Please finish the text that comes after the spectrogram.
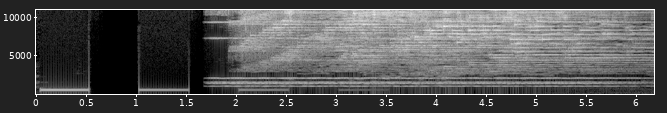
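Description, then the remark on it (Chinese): A telephone disconnect tone heard through a phone held to the ear after the other end hangs up: two steady, mid-pitched beeps with short gaps, then fainter clipped ones, giving way to a higher sustained tone over a bright, constant hiss. “电话断线之后，傅明翰仍失神的举着手里的电话在耳边，听着电话里传来的嘟嘟声。”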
